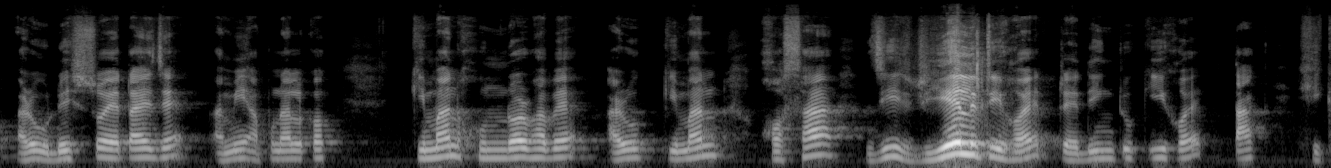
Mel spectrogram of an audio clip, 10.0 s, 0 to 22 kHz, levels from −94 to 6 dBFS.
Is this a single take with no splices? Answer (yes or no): yes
